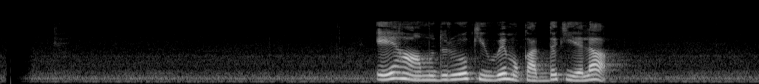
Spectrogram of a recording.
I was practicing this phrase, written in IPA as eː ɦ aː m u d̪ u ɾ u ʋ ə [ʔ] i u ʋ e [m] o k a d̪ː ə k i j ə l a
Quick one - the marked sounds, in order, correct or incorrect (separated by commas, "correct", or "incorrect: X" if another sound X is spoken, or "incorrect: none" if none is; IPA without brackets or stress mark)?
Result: incorrect: k, correct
